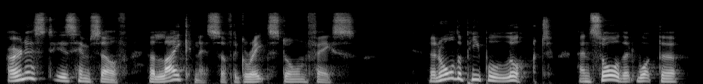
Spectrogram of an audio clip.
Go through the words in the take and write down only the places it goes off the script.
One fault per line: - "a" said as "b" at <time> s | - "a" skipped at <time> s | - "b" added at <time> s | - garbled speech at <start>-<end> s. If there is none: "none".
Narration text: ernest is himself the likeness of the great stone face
- "then all the people looked and saw that what the" added at 4.3 s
